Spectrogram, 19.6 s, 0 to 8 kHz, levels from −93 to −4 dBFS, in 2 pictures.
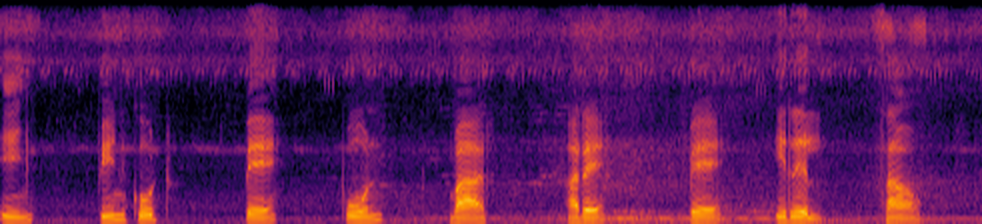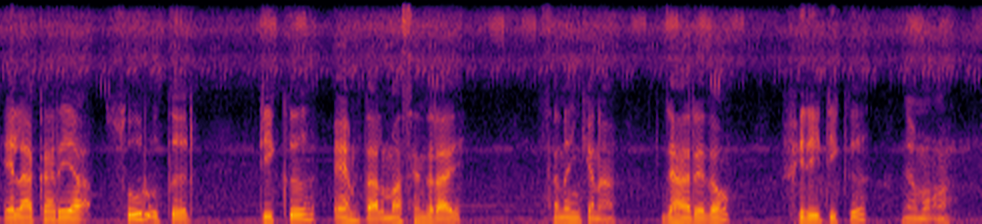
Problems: constant background noise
